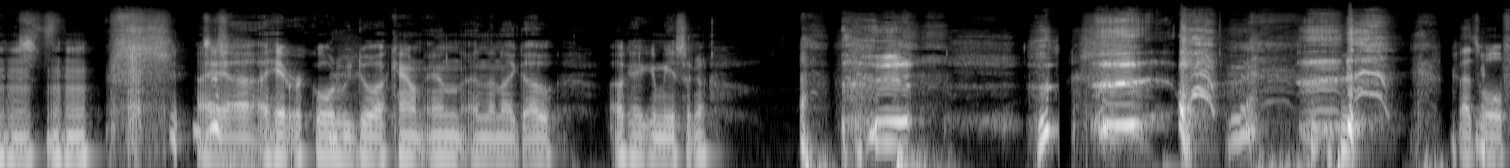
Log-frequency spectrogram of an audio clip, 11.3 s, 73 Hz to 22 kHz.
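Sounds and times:
speech: 0.1 - 7.0, 7.8 - 8.6, 9.2 - 10.2, 10.9 - 11.3
person making exaggerated vomiting coughs: 6.0 - 10.6
laughter: 10.9 - 11.3.

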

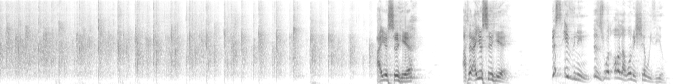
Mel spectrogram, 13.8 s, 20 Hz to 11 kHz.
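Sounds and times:
crowd clapping hands: 0.0 - 7.7
speech: 7.6 - 8.4, 9.4 - 10.3, 11.1 - 13.4.

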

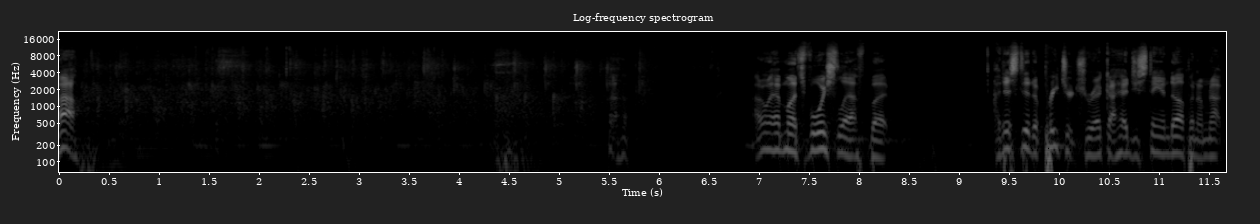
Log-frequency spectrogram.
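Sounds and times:
speech: 0.0 - 0.4, 7.0 - 8.4, 9.4 - 11.6
crowd clapping in a reverberant room: 0.0 - 6.2.

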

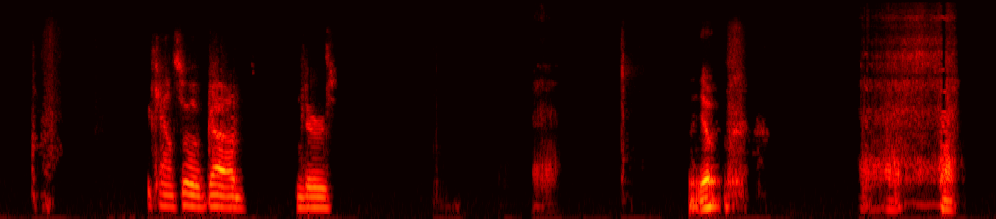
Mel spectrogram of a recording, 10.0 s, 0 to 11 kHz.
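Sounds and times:
speech: 1.5 - 3.4, 6.9 - 7.5, 9.4 - 9.6
rough snore with raspy nasal rattle: 8.6 - 9.7.

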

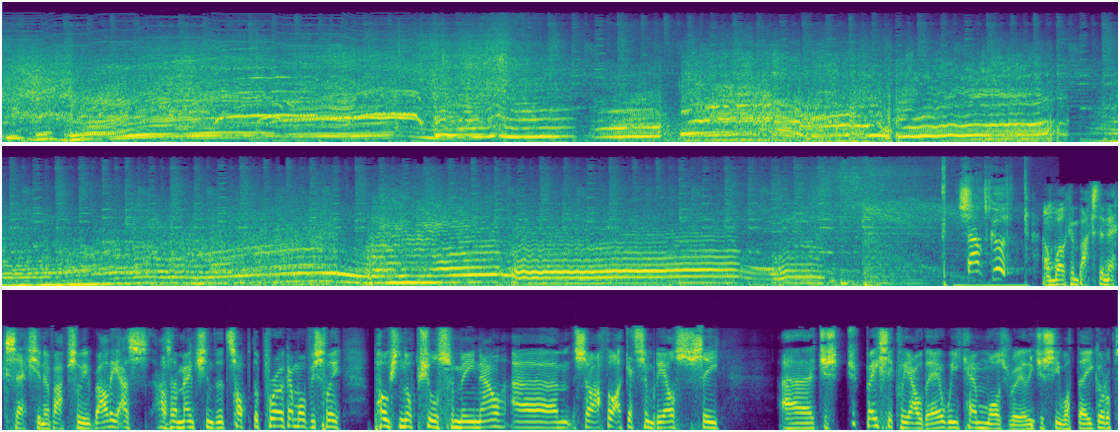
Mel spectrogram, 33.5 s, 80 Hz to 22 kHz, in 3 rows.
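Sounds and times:
tires squealing and skidding: 0.0 - 19.2
car engine revving: 0.0 - 20.6
speech: 21.7 - 33.4.

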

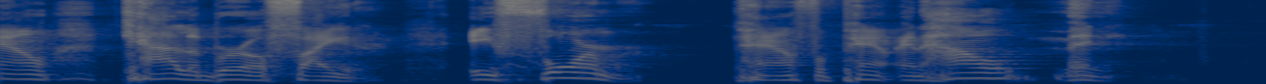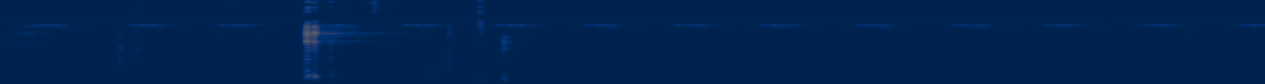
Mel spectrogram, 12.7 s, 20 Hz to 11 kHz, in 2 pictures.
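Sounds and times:
speech: 0.1 - 5.6
crickets chirping: 3.1 - 3.7, 5.6 - 12.6.

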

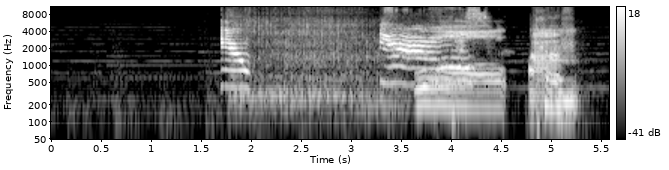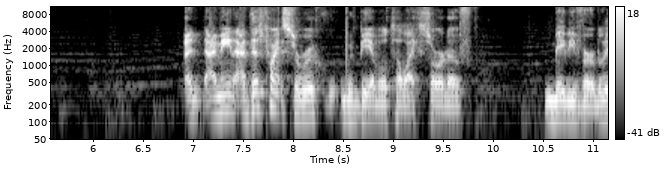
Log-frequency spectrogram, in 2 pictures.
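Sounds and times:
cat meowing: 1.7 - 2.1, 3.3 - 4.6
speech: 3.6 - 5.4, 6.9 - 9.9, 10.5 - 11.1.

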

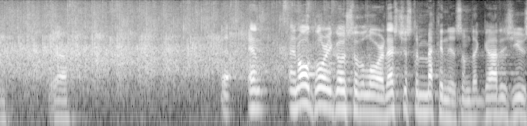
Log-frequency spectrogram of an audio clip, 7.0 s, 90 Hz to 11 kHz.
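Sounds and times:
crowd applauding: 0.0 - 5.4
speech: 0.7 - 1.1, 3.0 - 7.0.

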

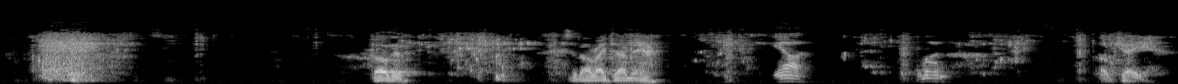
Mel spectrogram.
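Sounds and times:
water sloshing as it settles: 0.2 - 2.2, 3.0 - 11.7
big splash of person dropping into shallow waist-deep water: 0.3 - 1.4
speech: 3.8 - 4.2, 5.7 - 6.7, 7.8 - 8.2, 9.2 - 9.6, 11.0 - 11.6.

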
